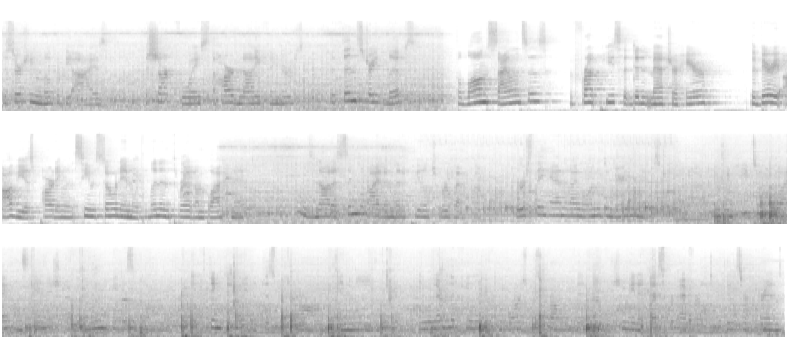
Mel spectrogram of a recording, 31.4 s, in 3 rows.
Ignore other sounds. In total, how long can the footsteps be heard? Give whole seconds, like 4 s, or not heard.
10 s.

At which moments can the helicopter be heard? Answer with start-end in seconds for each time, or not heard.
0.0-6.0, 13.3-31.3.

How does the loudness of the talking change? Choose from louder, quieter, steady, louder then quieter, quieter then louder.
steady.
